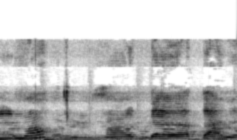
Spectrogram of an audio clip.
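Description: A young child singing, holding notes that slide up and down in pitch.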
